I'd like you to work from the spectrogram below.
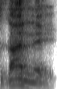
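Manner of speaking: gane slowed down, the weight on GA; stress on first syllable. Shown as a demonstration. Teacher slowly modelling gane with first-syllable stress. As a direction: lean on the GA of gane and drag it. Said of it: "the accent is actually on the first syllable".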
